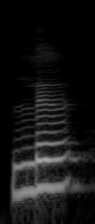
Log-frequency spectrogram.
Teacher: You don't use your nasal cavit for L. The sound comes directly from your mouth.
